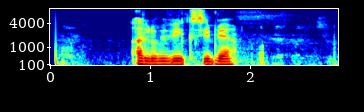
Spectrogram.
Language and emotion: Russian, neutral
